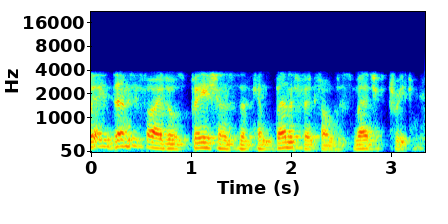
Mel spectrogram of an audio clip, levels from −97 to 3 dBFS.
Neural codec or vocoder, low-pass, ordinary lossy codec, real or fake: codec, 16 kHz, 4 kbps, FunCodec, trained on LibriTTS, 50 frames a second; 3.6 kHz; Opus, 16 kbps; fake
